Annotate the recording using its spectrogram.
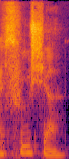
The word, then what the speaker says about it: fuchsia: Frisca. What is that? Frisca? – Oh, no, fuchsia. – Fuchsia. – Fuchsia. – Wow, I was way off on that one.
